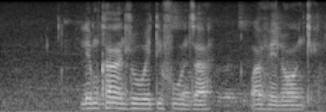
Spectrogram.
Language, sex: Swati, male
